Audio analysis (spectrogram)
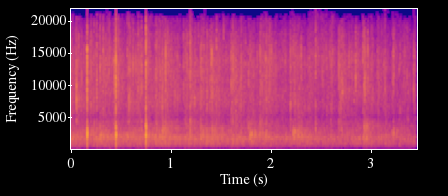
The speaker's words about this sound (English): Let's give them a round of applause one more time.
